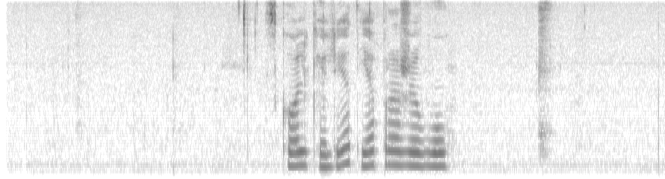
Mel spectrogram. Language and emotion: Russian, neutral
